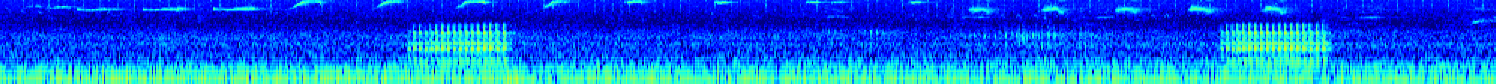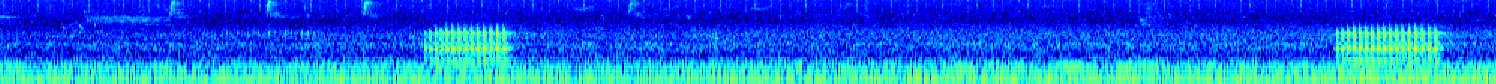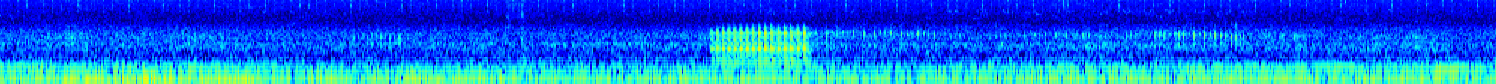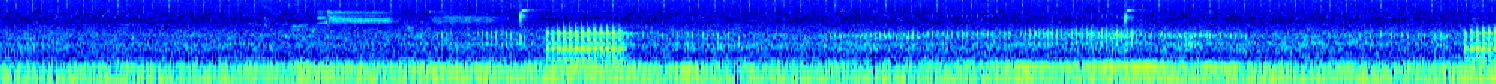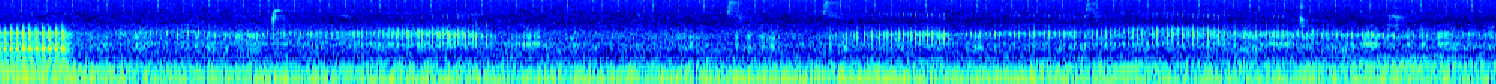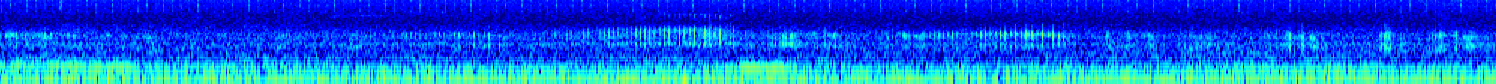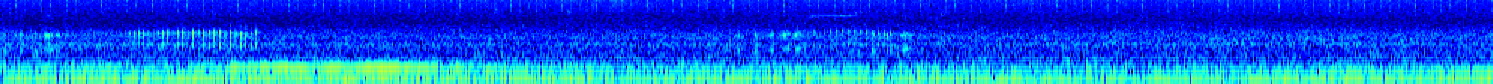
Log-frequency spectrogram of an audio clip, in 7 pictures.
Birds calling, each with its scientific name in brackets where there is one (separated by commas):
European Starling (Sturnus vulgaris), Common Grackle (Quiscalus quiscula), unidentified bird, Red-winged Blackbird (Agelaius phoeniceus)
